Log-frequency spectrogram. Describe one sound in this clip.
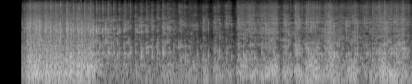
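A bass drum booms in a steady beat.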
